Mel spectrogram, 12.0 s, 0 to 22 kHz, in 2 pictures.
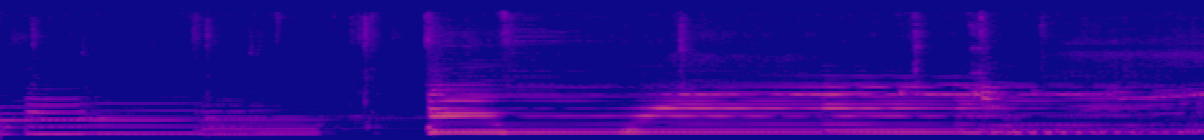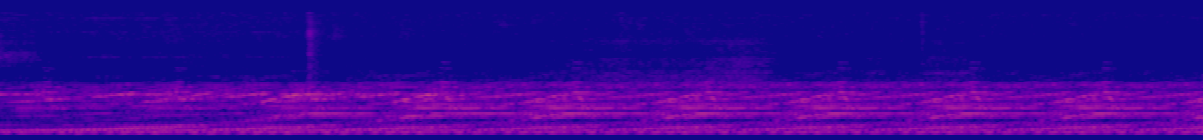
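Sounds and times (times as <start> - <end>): slide steel guitar: 2.2 - 12.0.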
